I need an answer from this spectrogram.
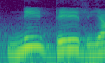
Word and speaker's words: Cnidaria: लेकिन अब आपको पता है इनका आधुनिक नाम क्या है, निडेरिया। अब इनको कहते हैं, सी साइलेंट है यहाँ पर, निडेरिया।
